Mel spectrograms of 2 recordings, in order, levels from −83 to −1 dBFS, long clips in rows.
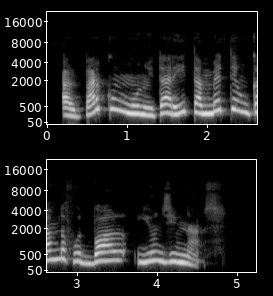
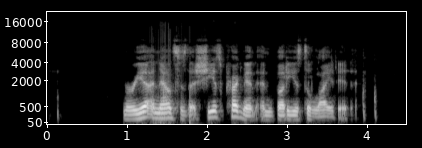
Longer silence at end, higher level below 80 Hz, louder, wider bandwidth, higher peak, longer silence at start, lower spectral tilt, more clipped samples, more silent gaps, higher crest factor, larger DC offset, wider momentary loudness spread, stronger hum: first, 0.7 s vs 0.5 s; second, -74 dBFS vs -60 dBFS; about the same, -20 LUFS vs -19 LUFS; about the same, 9.8 kHz vs 10 kHz; about the same, -4 dBFS vs -2 dBFS; second, 0.2 s vs 0.95 s; first, -7 dB/octave vs -4 dB/octave; neither; neither; about the same, 16 dB vs 18 dB; neither; second, 6 LU vs 11 LU; neither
